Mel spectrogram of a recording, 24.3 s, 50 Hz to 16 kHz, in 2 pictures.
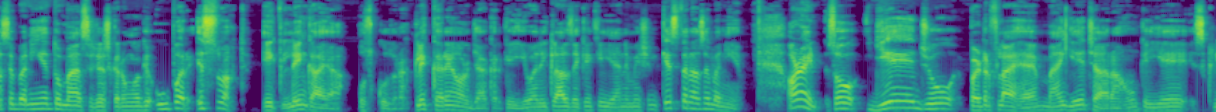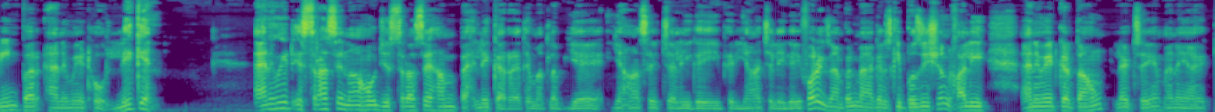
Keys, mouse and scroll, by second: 8.4-13.5 drag, 21.6 p, 22.8 click.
